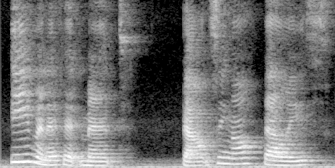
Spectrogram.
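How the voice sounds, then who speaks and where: A woman teacher reading a children's story aloud with deliberate, emphatic phrasing. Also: medium pitch, expressive. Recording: roomy echo, some background noise.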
